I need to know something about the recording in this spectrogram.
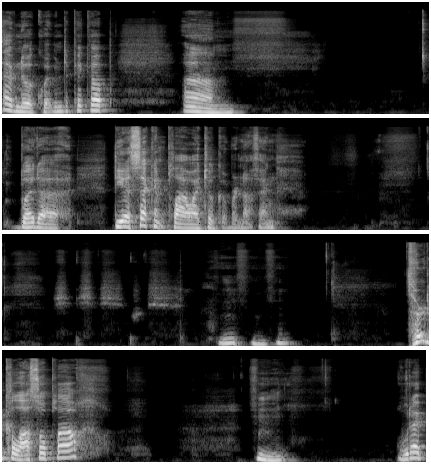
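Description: A man talks casually into a close microphone, in short bursts with pauses.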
